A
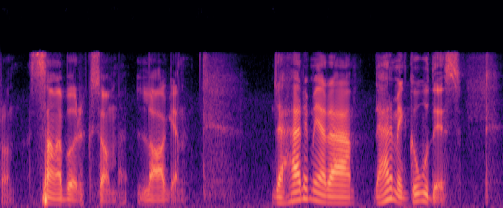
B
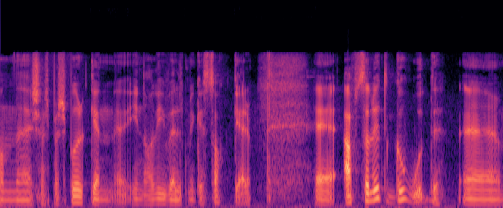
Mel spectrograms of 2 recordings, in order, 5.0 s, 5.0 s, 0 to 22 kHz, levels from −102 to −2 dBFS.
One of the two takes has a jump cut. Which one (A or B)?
A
